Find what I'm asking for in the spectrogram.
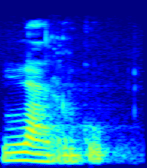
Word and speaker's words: largo: Largo, a pronúncia, atenção para o vibrato da letra R e para a letra O, que é mais fechada. Então falamos largo.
